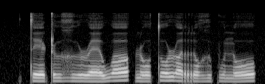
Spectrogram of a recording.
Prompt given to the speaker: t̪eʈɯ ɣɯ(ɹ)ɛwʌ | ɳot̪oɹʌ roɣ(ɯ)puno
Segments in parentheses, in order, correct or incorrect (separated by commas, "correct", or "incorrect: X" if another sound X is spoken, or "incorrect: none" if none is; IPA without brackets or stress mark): correct, correct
